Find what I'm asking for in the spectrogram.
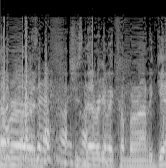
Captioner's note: laughs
